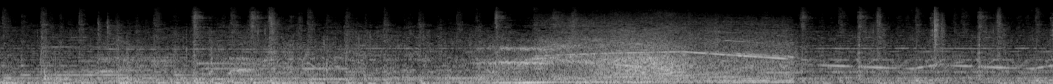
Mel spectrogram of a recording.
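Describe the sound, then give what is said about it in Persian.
A car engine roars and pulls away amid a dense wash of noise, its tires letting out a long rising screech and then a wavering squeal as it speeds off. “ماشینتون رفت.”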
